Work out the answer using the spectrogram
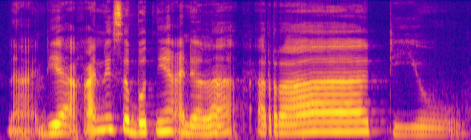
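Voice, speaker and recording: A young woman giving a patient online beginner language lesson, repeating example words slowly and often addressing her viewers as friends. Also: on the high side, creaky. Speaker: Korean language teacher.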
